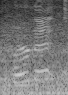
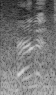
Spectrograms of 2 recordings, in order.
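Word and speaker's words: Burnet: So as I understand it, June 7, 8, and 9 at Reveille Peak Ranch in Burnett, Texas. Did I say that right? – Yep. – Burnett, Texas is when the match is.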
